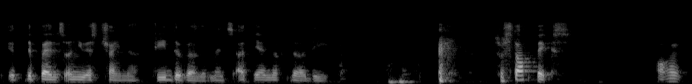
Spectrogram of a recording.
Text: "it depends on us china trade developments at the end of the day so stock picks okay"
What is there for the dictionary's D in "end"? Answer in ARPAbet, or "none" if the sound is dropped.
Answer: D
